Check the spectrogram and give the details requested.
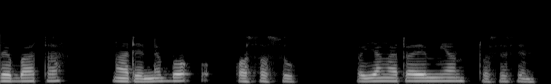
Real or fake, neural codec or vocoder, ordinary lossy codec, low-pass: real; none; none; 3.6 kHz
